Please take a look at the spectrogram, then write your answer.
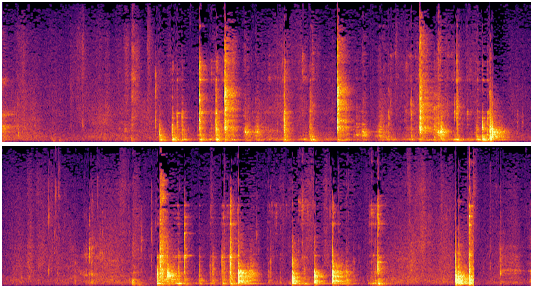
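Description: The jaws of a vintage Union combination lathe chuck from the Union Manufacturing Company clink and rattle as metal parts are worked by hand, in irregular bursts of close metallic clatter and scraping separated by short pauses.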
